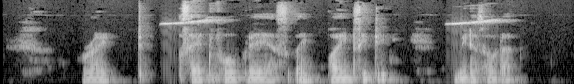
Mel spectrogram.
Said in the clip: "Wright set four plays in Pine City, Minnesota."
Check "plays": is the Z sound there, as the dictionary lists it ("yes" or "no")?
no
